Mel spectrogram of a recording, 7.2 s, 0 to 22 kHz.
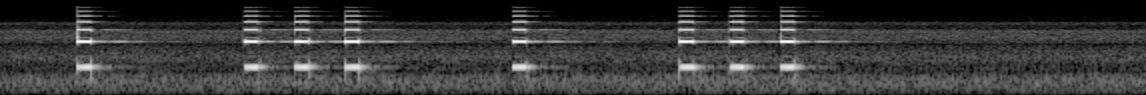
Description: Beep code, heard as beeps from a small speaker, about 1210 Hz, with room echo. 1-3-1-3. In Phoenix BIOS tables: keyboard controller test failure.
